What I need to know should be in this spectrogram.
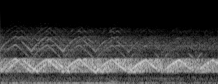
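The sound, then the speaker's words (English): An emergency vehicle siren wails in a fast, steady yelp, its loud tone swinging up and down several times in quick succession with no voices over it. “I love that siren. That siren I like. Why don't we have that siren in the States?”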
